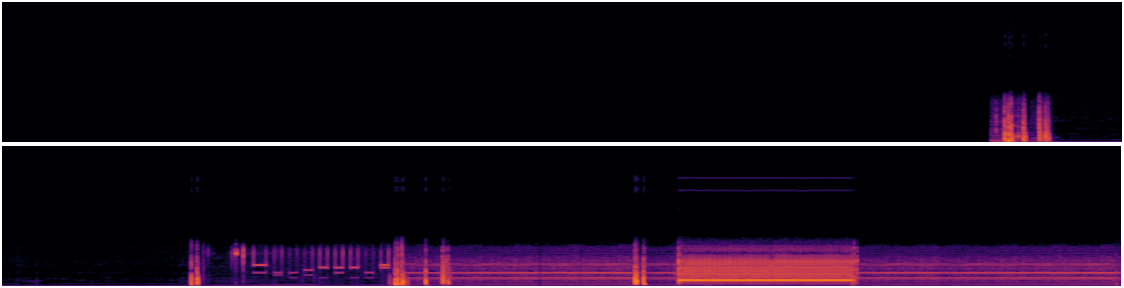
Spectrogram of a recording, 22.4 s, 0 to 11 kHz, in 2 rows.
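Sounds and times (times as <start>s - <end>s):
faint mains hum: 9.9s - 22.3s
telephone clicks: 13.0s - 15.8s, 17.5s - 17.7s
telephone keypad DTMF tones dialing a conference number: 13.5s - 15.7s, 18.0s - 19.8s
long steady telephone buzzing tone: 15.1s - 22.3s.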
